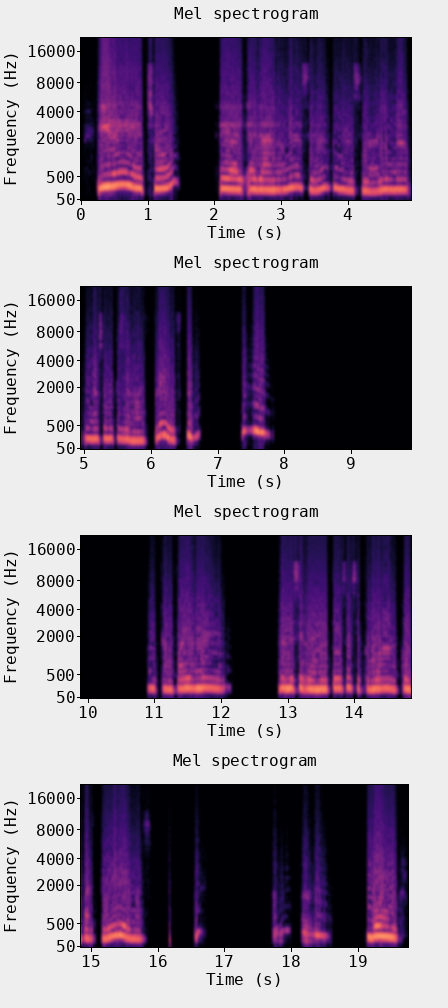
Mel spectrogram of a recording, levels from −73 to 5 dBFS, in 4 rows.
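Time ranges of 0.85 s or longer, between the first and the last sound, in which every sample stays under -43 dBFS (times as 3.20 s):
7.84–10.90 s
16.68–17.72 s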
